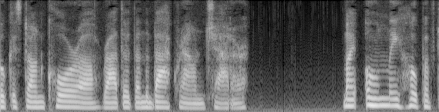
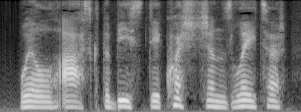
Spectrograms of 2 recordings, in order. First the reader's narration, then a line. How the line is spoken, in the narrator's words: Gallowglass said, his voice grim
